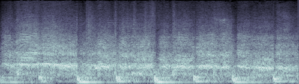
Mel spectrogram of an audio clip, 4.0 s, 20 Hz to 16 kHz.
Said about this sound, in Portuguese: Quando a gente viu aquelas 250 pessoas no barco, incentivando, gritando, pulando, cara, foi incrível.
